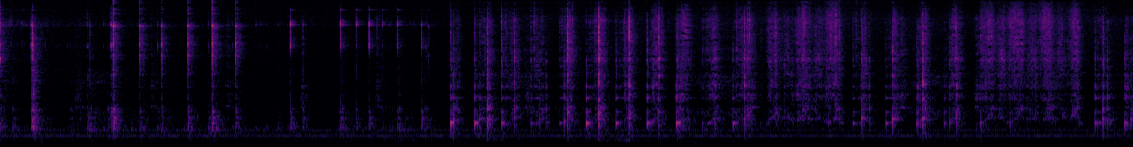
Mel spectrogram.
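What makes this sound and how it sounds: Fingertips and nails tap and tick on the top and rim of a small cream jar's black plastic lid, making a quiet stream of short, dry clicks that begins sparse and becomes quicker and denser after about six seconds. A steady low hum runs underneath the whole time.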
